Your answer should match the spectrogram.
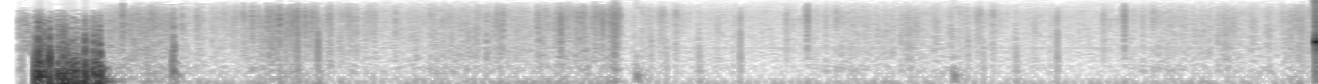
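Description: Old-film countdown-leader sound effect: a loud, short burst right at the start, then faint scattered pops and crackle like a worn film soundtrack.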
